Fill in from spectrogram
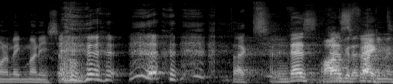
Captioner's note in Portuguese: risos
